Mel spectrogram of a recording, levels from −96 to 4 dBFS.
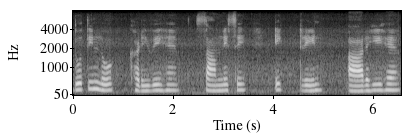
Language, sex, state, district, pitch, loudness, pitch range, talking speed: Hindi, female, Rajasthan, Jaipur, 200 Hz, -18 LUFS, 190-210 Hz, 120 wpm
